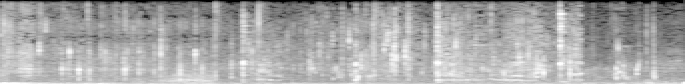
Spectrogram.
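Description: Spices, dried red chillies and bay leaves crackle and sizzle in hot mustard oil in a wok, with irregular pops and a spatula scraping the pan, close up and without speech.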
